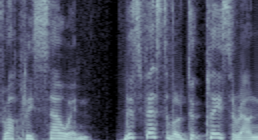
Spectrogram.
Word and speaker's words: Samhain: The biggest most important transition was marked by a festival called Sam Hine pronounced roughly sewin.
